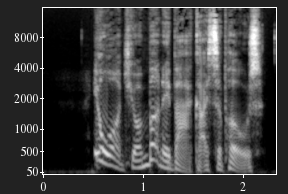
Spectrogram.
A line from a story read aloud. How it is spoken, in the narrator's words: said George, with a sneer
